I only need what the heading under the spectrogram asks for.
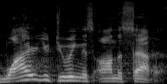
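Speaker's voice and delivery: ordinary talk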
